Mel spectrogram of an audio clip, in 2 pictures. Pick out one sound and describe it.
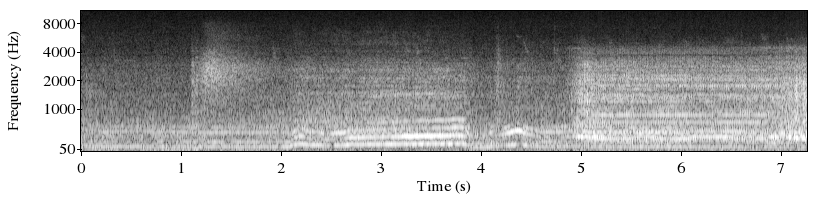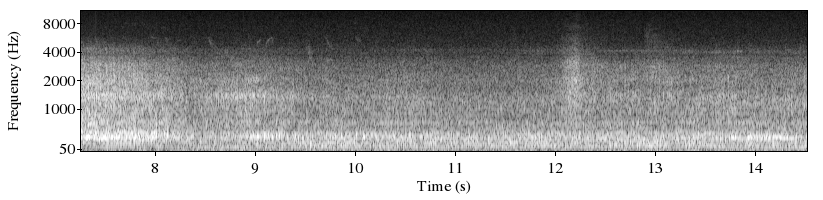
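A race car engine roars loudly, its pitch rising and falling.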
